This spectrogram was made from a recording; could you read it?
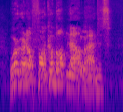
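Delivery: loud orc warband leader voice. Voicing an orc leader calling to two orcs: orc leader voice. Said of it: "he just goes".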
